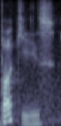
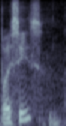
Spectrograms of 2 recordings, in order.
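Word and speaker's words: Buc-ee's: speaking of America did you guys know that bies is not in fact pronounced bies but busies um shut the front door no you're lying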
